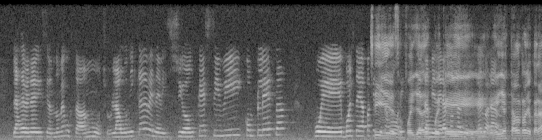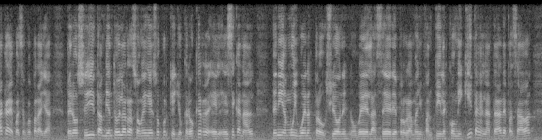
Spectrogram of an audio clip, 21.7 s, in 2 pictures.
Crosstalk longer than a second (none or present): present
